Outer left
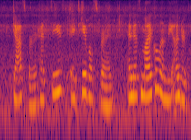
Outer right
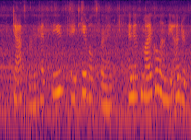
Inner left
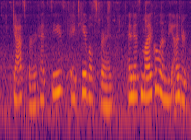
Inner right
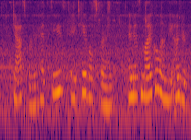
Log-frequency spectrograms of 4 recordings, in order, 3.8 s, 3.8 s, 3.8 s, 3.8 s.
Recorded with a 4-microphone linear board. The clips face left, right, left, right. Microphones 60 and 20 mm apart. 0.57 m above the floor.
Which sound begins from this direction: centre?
A woman speaking, at 0.3 s.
